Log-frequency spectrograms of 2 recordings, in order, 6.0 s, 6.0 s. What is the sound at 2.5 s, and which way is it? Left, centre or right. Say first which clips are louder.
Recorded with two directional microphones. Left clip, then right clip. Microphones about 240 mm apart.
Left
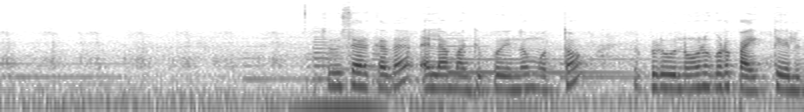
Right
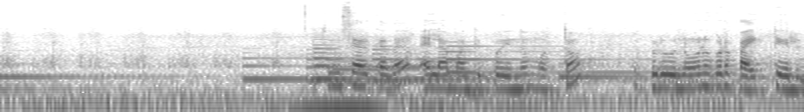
A woman's voice: left 7 dB; centre.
